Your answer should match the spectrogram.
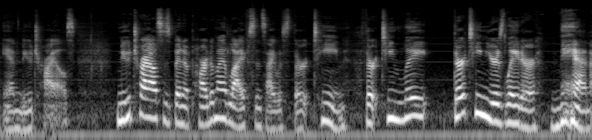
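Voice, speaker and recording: A woman's voice: on the low side, gravelly, fairly bright tone, a little hiss or hum. A woman from the United States co-hosting a podcast, chatting casually and reading out comments in an effusive, giggly manner. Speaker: podcast co-host.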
